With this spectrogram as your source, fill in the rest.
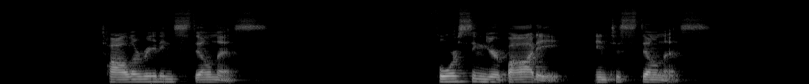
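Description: A man speaks calmly and close to the microphone, in short phrases with pauses.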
